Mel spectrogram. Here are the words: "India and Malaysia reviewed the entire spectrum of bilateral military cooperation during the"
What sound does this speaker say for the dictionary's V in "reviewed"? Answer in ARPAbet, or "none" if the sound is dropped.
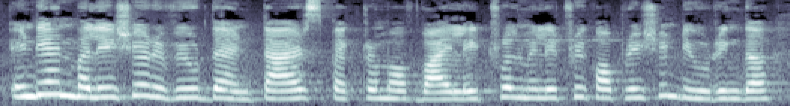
V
